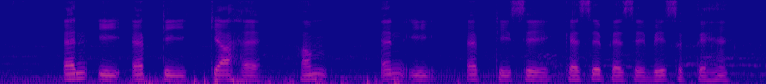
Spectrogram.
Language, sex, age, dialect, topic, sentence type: Hindi, male, 25-30, Garhwali, banking, question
